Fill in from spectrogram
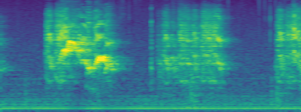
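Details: Three pet cockatiels indoors, two mating and another wanting to join; two rasping squawk bursts followed by a short third, with a constant low electrical hum.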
